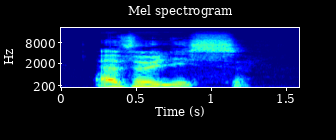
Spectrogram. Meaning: inflection of aveulir: 1. first/third-person singular present subjunctive 2. first-person singular imperfect subjunctive
- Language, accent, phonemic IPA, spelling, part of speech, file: French, Canada, /a.vø.lis/, aveulisse, verb, LL-Q150 (fra)-aveulisse.wav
